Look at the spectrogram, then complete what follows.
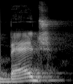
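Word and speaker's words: badge: उसके बाद अगर आपको कहीं पे भी D और G वर्ड के बीच में दिखे, D और G साथ में, तो D जो है वो साइलेंट रहेगा। जैसे यहाँ पर आप देख सकते हैं बैज लिखा हुआ है, सिक्का जिसको बोलते हैं मेडल। सो बैज। उसके बाद बजट, बजट का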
